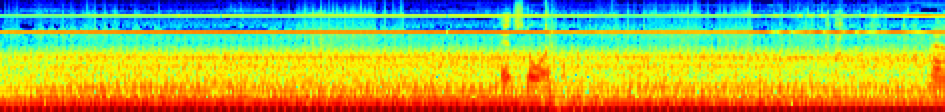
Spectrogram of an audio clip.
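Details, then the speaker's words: Diesel RV with glow plugs, warm so no glow needed, engine started to retract hydraulic leveling jacks: constant loud pump drone with steady high squeal and brief creaks as coach settles; jacks retracting normally. "it sits down and all the jacks go up."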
